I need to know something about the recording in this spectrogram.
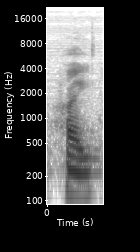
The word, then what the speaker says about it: Haigh: तो यहाँ पे रैंकाइन, सेंट वेनेंट, ठीक है, और आपका तीसरा ट्रेश का, हाई, हाई का स्पेलिंग इस तरीके से लिखा होगा HAIGH, हाई, ठीक है।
